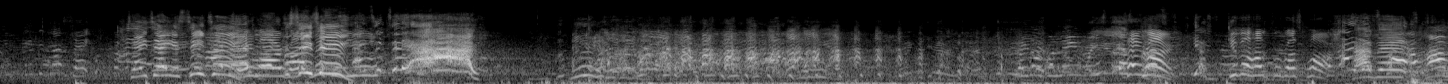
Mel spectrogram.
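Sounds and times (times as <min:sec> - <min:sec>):
dense crowd chattering and calling out at a red carpet: 0:00.0 - 0:14.4
shrieks and laughter from a crowd: 0:01.1 - 0:14.4
speech: 0:01.3 - 0:04.9, 0:05.8 - 0:06.6, 0:10.5 - 0:14.4
loud high scream at a red carpet: 0:03.5 - 0:04.9.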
